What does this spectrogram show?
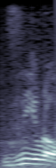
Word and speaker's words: zero: ีร ชด เจน เลย ตัว Z เนี่ย จะ อ่าน ออก เสียง อืด ออก มา จาก ลำ คอ ด้วย zer zer zer เรา อ่าน ไม่ เก่ง เรา พยายาม อ่าน ให้ ชัด ก่อน นะ คะ Zero zer พอ อ่าน เก่ง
